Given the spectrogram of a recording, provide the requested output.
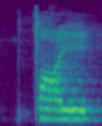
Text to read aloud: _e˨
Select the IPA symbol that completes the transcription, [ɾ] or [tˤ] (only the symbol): tˤ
